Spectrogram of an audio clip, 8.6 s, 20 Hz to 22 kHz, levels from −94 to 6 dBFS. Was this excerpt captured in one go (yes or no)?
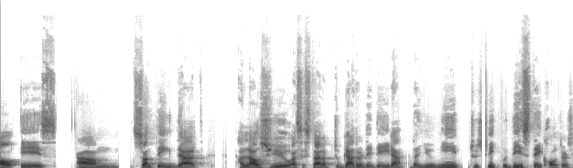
yes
